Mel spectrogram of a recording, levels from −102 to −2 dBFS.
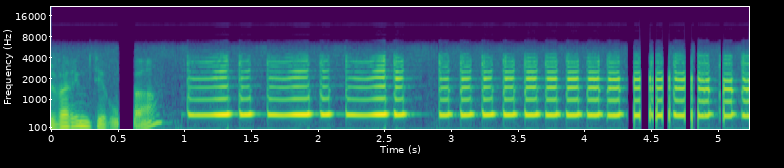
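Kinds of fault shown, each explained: Digital broadcast dropout: The receiver stopped getting usable frames and muted until clean ones returned. Each mute arrives with a very fast fade of about 3 ms, so it sounds like a cut. The first is a single hole of about 120 ms, from 0.50 to 0.63 s. The second spreads from 4.32 to 5.05 s as several short holes, the longest 72 ms, totalling 288 ms. The sound missing from those gaps is gone.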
